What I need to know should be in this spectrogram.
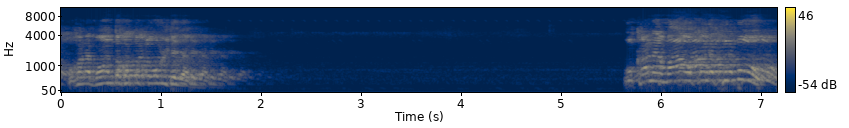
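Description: A young man speaks in a loud, sing-song voice through a microphone and loudspeaker, pausing for a few seconds in between.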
